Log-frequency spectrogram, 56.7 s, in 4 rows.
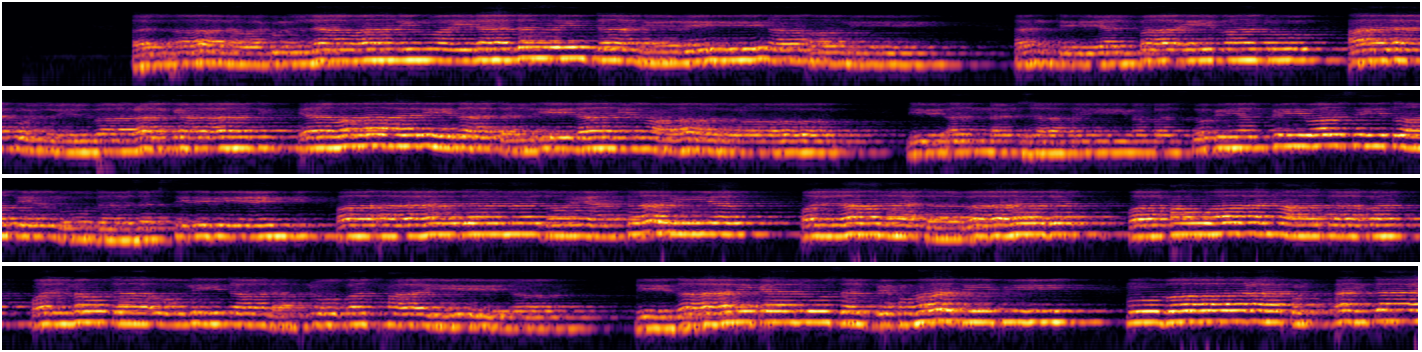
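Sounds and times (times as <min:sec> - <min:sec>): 
hymn in tone six before the doxology: 0:00.2 - 0:56.6.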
